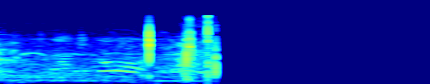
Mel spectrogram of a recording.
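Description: A few short calls and sharp clicks, then the sound cuts off abruptly just over a second in, to dead silence.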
